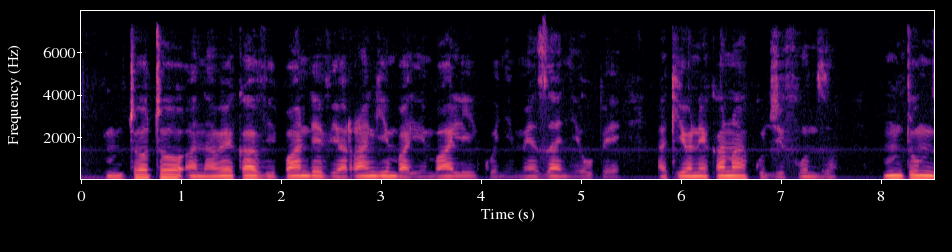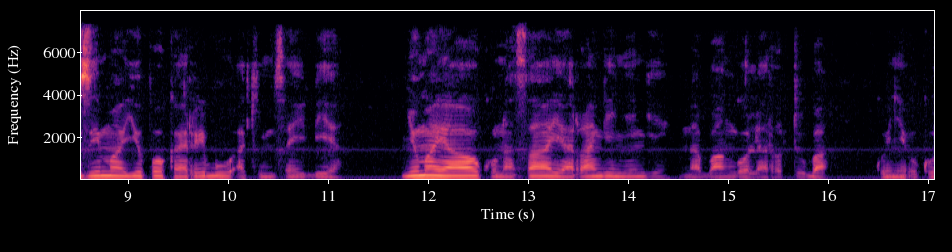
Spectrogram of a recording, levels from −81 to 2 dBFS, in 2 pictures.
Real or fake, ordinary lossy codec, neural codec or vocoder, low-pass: real; AAC, 48 kbps; none; 7.2 kHz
